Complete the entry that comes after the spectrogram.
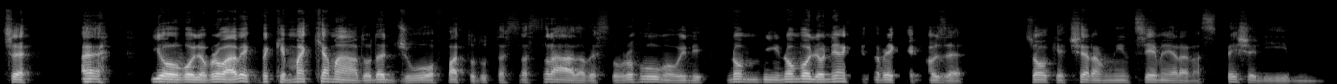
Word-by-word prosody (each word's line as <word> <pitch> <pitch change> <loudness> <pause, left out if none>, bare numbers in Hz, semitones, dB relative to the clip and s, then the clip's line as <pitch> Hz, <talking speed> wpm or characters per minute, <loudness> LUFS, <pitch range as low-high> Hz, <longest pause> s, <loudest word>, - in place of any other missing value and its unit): Cioè, - - +2 0.5
ehm: 130 -2 +3 0.4
"Io 125 -4 +8
voglio 110 -2 +6
provare 120 0 +6
perché - - -1
m'ha 130 +5 +3
chiamato 110 -7 +1
da 115 -2 +2
giù, 90 +3 -8
ho 100 -1 -1
fatto - - -3
tutta 105 0 -12
'sta 105 0 -11
strada 105 -4 -1
pe' 90 - -6
'sto 95 - -11
profumo, 115 -1 -3
quindi 95 -1 -7 0.2
non 120 -3 -3
mi 110 -2 -6
non 125 +2 +1
voglio 125 -3 +4
neanche 135 +3 -3
sape' 430 - -2
che 450 - -12
cos'è." - - -5 0.6
So 110 -1 -2
che 100 -2 -10
c'erano 100 -4 -3
un 95 - -11
insieme 100 +1 -5
era 90 -1 -5
una 85 -1 -13
specie 115 -5 -7
di 85 0 -13
mhmm, 80 -1 -21
110 Hz, 165 wpm, -23 LUFS, 95-120 Hz, 0.6 s, Io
